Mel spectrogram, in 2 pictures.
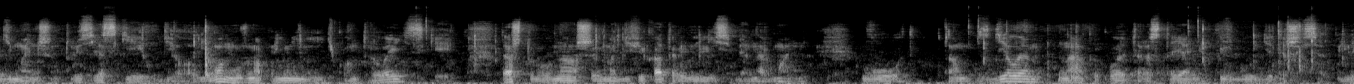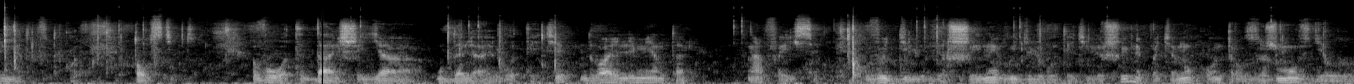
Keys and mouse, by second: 2.8 ctrl+a, 5.0 Tab, 6.1 i, 11.9-14.4 drag, 14.8 shift+click, 17.0 right click, 18.2 shift+right click, 19.0 Delete, 22.0 1, 22.7 click, 23.7 shift+click, 24.6-26.2 drag.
